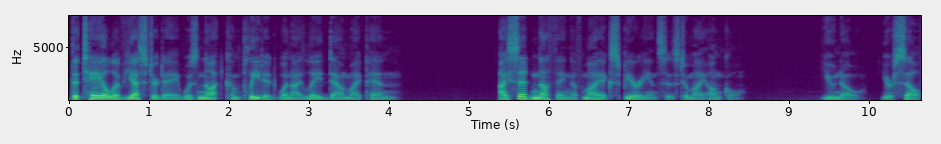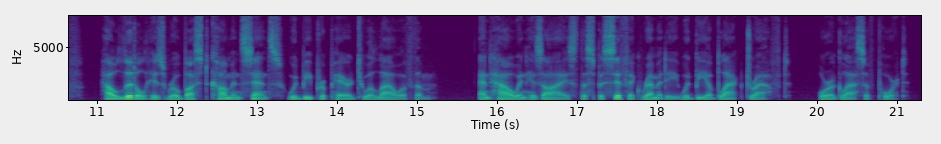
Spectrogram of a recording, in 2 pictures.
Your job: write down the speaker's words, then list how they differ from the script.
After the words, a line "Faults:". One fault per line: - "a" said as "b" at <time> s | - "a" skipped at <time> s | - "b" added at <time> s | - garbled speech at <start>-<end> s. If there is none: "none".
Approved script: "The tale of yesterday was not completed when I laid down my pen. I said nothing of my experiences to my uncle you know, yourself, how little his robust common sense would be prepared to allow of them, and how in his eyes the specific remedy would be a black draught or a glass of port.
"The tale of yesterday was not completed when I laid down my pen. I said nothing of my experiences to my uncle you know, yourself, how little his robust common sense would be prepared to allow of them, and how in his eyes the specific remedy would be a black draught or a glass of port.
Faults:
none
